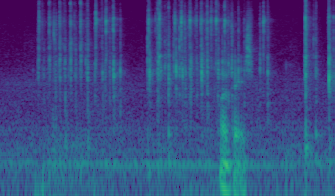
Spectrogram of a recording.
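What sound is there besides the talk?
typing on a computer keyboard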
